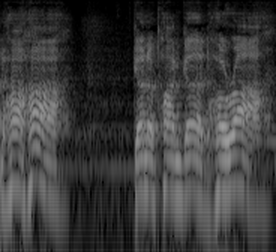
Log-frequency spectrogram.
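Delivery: normal talking voice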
